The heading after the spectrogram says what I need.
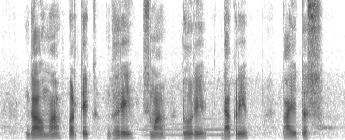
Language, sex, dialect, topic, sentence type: Marathi, male, Northern Konkan, agriculture, statement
